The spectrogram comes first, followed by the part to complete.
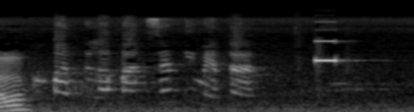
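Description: Homemade talking ultrasonic wristwatch aid for the blind: its mini speaker gives a thin, tinny voice prompt, then a single short high electronic beep about a second and a half in. The single beep is the device's signal that the mode button press has registered and it is switching mode.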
